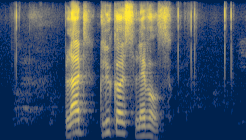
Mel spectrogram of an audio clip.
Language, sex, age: English, male, 21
